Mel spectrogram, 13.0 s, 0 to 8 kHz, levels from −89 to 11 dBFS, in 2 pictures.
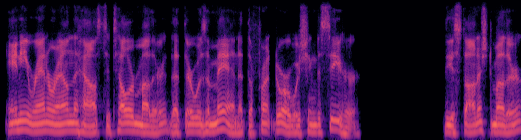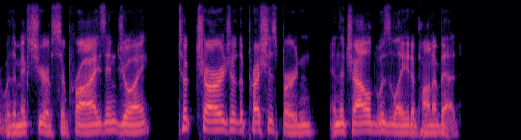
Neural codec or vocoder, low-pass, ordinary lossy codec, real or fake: codec, 16 kHz, 8 kbps, FreqCodec, larger model; 7.2 kHz; Opus, 24 kbps; fake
